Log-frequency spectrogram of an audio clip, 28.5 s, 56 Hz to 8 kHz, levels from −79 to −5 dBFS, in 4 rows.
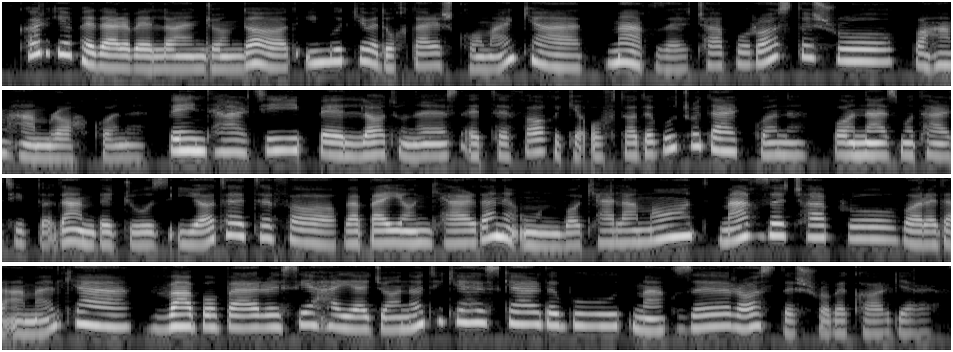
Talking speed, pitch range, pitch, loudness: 145 wpm, 170-230 Hz, 195 Hz, -28 LUFS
